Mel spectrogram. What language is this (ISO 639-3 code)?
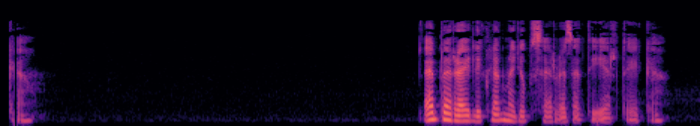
hun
